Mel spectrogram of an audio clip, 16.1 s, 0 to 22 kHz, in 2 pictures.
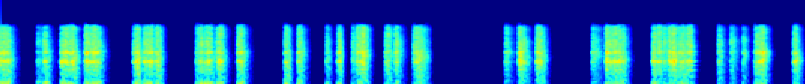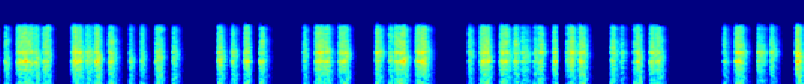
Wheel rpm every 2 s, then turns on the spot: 200, 200, 200, 200, 200, 200, 200, 200.
none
